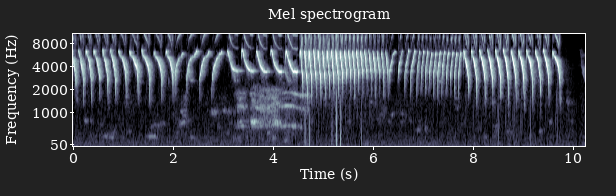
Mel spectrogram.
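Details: Canary song used to prompt other canaries to sing: fast rolling trills of high downward-sweeping notes, several per second, shifting into a buzzy rapid roll midway, then back to sweeping trilled phrases before stopping.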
